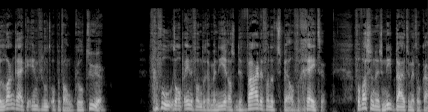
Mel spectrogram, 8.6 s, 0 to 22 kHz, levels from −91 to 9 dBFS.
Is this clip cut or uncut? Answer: cut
